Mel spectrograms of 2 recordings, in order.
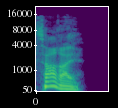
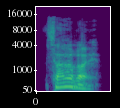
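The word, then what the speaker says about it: Zahraj: Du kannst mir mal helfen, wie er ausgesprochen wird, weil wirklich original von der Challenger Tour hier rübergekommen. Sarraj oder wie heißt er? Unser deutscher Spieler. – Patrick Sarraj. – Sarraj, okay.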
